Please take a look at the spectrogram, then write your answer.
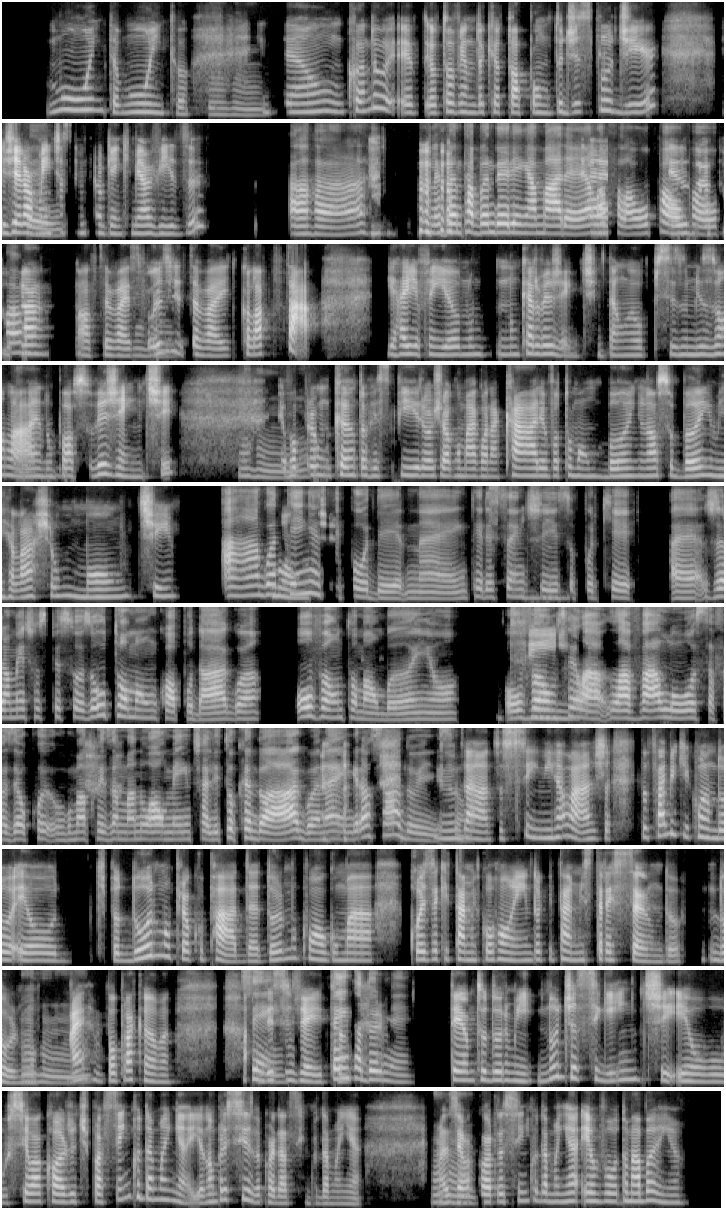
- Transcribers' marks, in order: tapping; laugh; laugh
- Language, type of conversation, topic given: Portuguese, podcast, O que você costuma fazer para aliviar o estresse rapidamente?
